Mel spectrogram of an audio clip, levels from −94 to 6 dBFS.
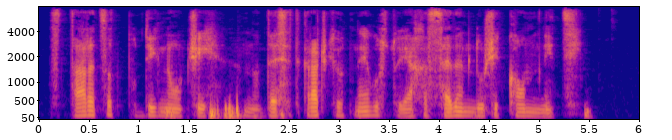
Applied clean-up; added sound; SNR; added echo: none; none; none; none.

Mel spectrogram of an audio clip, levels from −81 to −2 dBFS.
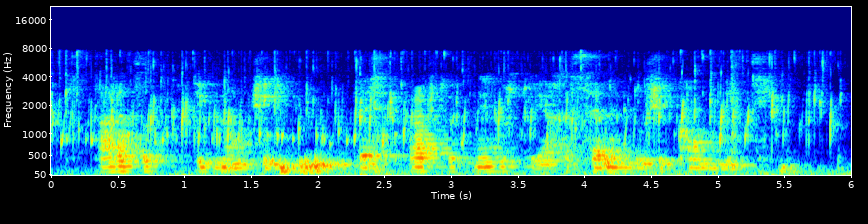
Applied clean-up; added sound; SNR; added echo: none; Sink (filling or washing) / Water tap, faucet; 9 dB; reverberation time 2.1 s.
